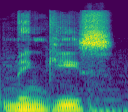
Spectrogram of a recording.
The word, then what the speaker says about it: Menzies: If your name is Menzies, your family introduced the larch to Scotland, and you pronounce it Mingis.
